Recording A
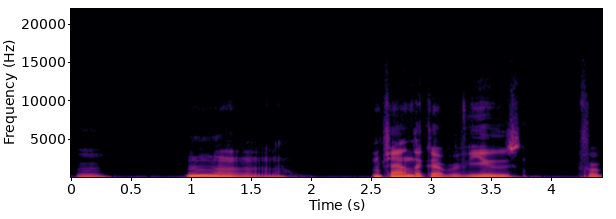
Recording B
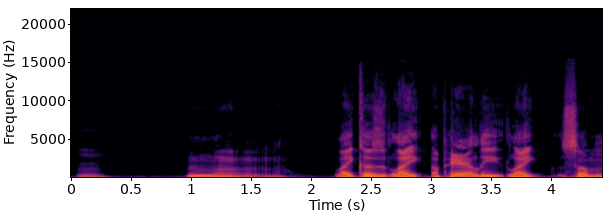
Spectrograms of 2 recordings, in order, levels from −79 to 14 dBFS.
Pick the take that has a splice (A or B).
B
